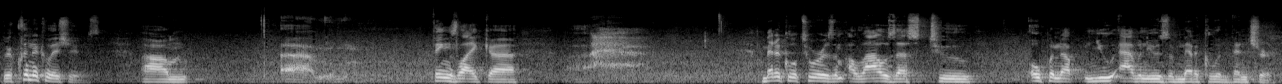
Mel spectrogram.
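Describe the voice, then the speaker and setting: A man with a medium-pitched, darkish voice lectures slowly, leaving long pauses. Born in Guyana and now in Canada, this academic researcher explains to students conversationally, asking and answering his own questions, in a clearly noisy live lecture room recording.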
